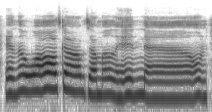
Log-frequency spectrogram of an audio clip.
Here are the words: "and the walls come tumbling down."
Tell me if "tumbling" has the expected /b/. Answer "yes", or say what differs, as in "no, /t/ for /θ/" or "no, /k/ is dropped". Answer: no, /b/ is dropped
